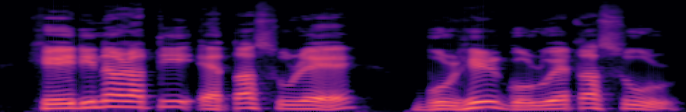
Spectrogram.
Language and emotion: Assamese, neutral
